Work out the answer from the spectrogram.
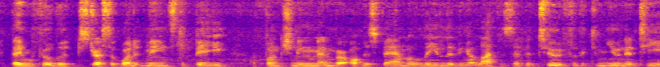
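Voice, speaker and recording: A young man, a student, reciting slam poetry earnestly and in a steady rhythm. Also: on the low side. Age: young adult. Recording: distant pickup with faint noise.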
